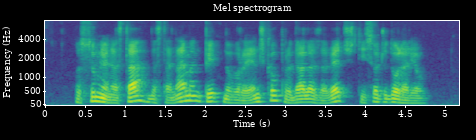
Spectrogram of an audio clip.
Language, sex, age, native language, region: Slovenian, male, 50-59, Slovenian, Central Slovenia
